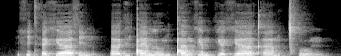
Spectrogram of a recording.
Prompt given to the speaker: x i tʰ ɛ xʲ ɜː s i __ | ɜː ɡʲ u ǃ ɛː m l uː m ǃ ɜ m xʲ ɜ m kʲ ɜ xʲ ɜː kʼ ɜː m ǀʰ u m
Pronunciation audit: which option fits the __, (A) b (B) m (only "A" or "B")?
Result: B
